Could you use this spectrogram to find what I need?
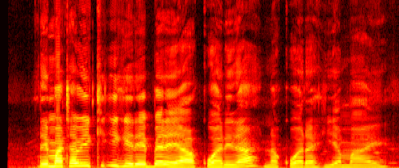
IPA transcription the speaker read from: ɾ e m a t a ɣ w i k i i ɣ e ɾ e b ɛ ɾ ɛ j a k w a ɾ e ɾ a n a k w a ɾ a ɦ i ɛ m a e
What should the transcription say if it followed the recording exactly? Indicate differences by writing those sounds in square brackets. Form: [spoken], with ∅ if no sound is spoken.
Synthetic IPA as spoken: ɾ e m a t a [∅] w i k i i ɣ e ɾ e b ɛ ɾ ɛ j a k w a ɾ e ɾ a n a k w a ɾ a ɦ i [a] m a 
